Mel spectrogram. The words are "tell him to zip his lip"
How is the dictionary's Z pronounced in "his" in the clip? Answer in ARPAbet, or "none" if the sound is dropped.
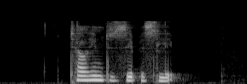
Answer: S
